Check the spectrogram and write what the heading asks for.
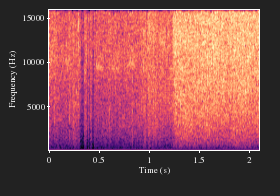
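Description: A smartphone's electromagnetic interference made audible through the Ear Tool's inductor sensor and amplifier: a dense static hiss with fine rapid clicks. About a second in it turns louder and brighter, the interference changing as the phone opens an app.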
